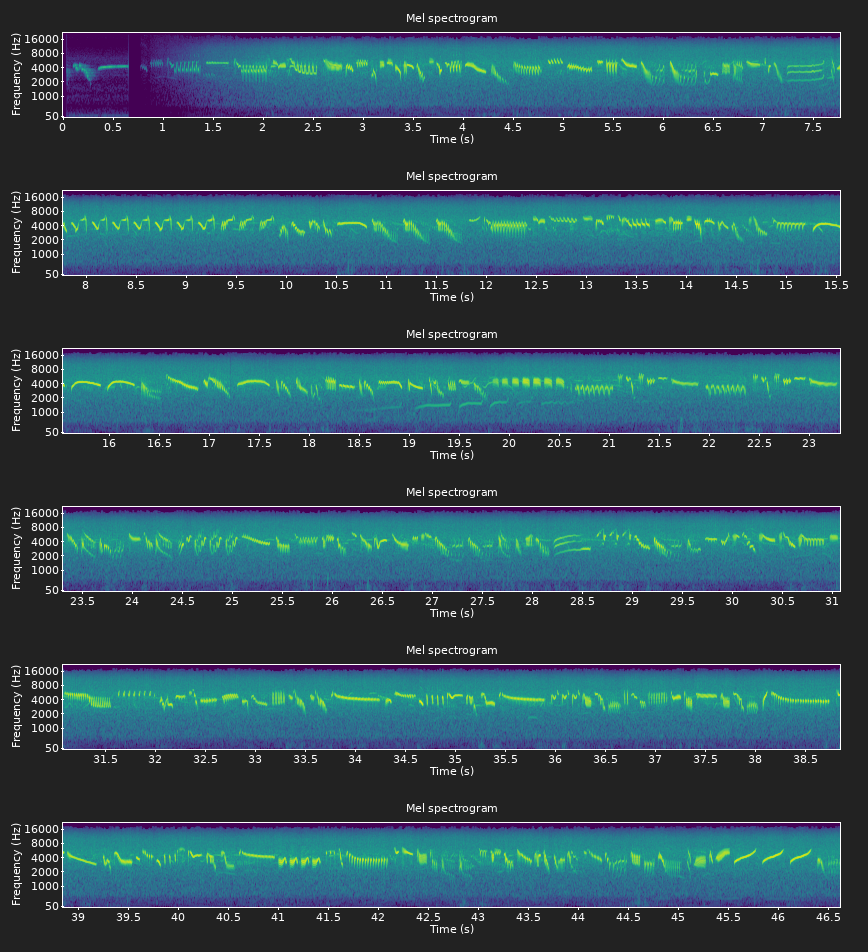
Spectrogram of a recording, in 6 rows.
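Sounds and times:
skylark: 0:00.0 - 0:46.6.

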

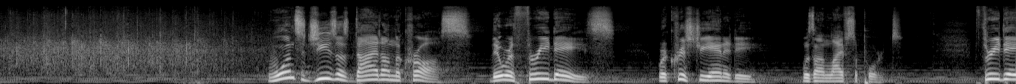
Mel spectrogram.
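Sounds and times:
audience applause: 0:00.0 - 0:02.7
speech: 0:02.7 - 0:09.1, 0:09.8 - 0:10.1.

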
